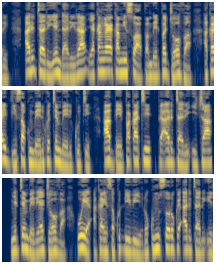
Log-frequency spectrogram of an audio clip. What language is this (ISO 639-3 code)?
sna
